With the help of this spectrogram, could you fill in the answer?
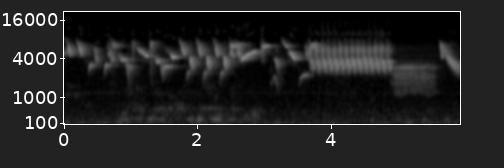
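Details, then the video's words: Canary singing in Blackthroat-filled style: quick high down-slurred whistles give way to a rapid rattling trill, then a lower buzzy trill, and finally a single high whistle. "Kenari isian Blackthroat"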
